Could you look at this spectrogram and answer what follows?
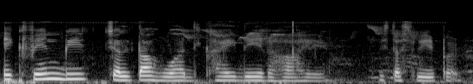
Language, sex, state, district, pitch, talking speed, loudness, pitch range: Hindi, female, Arunachal Pradesh, Papum Pare, 180 Hz, 125 wpm, -17 LUFS, 170-200 Hz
